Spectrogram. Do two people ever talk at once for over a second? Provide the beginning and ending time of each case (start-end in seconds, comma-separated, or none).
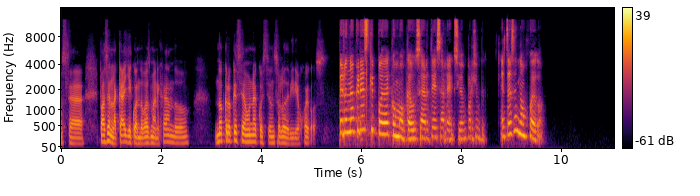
none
